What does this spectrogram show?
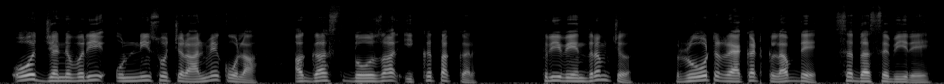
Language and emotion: Dogri, neutral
